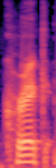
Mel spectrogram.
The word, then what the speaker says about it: creek: It's pronounced crick, Derek.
